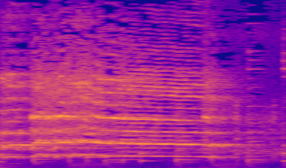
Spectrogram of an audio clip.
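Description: A rooster crowing cock-a-doodle-doo in one long call, held and dipping slightly at the end, over a bouncy children's song backing.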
